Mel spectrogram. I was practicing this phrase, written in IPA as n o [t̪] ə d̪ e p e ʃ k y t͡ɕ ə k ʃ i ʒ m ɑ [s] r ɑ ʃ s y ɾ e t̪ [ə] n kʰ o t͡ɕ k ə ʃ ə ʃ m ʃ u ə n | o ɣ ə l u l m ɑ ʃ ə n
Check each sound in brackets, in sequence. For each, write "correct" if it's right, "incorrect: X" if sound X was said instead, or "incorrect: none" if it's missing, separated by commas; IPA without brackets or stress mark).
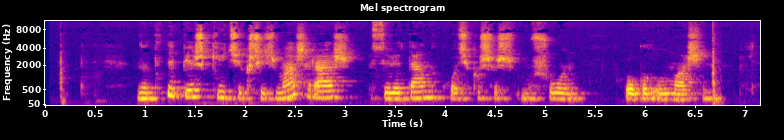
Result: correct, incorrect: ʃ, incorrect: ɑ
